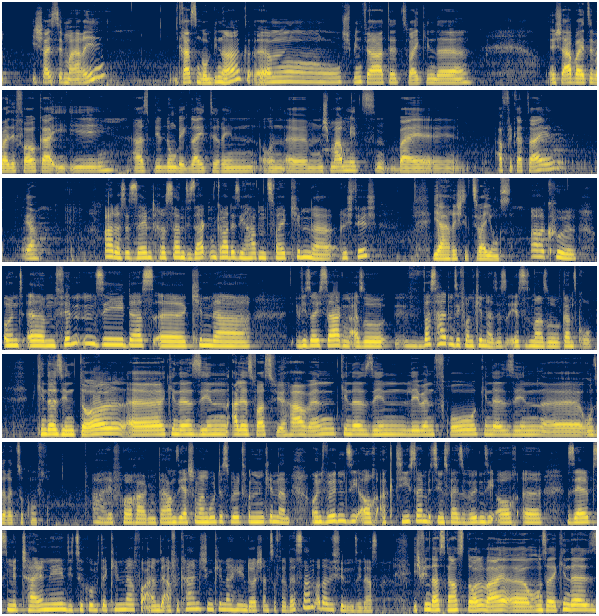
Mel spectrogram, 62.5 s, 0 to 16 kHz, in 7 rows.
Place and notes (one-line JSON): {"title": "Office of AfricanTide Union, Dortmund - zwischen den Kulturen...", "date": "2018-02-10 11:30:00", "description": "... Raisa interviews Marie… they get talking about the education of children. How to turn the difficulty of life between two cultures in to an advantage…?!", "latitude": "51.52", "longitude": "7.47", "altitude": "83", "timezone": "Europe/Berlin"}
